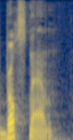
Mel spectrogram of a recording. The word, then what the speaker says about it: Brosnahan: För det uttalas tydligen Brosnan.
